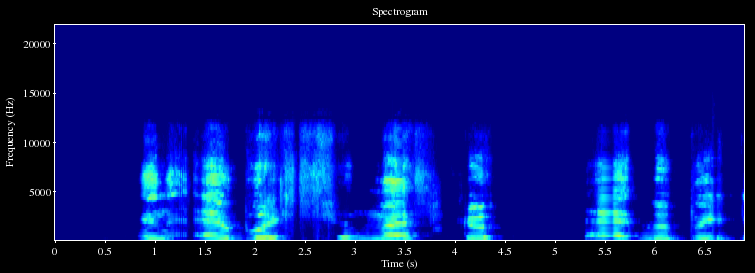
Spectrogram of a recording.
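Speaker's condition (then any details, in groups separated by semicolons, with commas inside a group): Cerebral palsy; speech affected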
